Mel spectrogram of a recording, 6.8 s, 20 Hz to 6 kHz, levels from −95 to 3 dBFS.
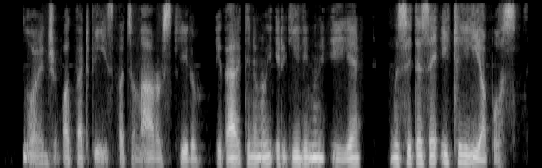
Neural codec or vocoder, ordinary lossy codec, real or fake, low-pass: codec, 16 kHz, 0.5 kbps, FunCodec, trained on LibriTTS, 25 frames a second; AAC, 48 kbps; fake; 5.4 kHz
